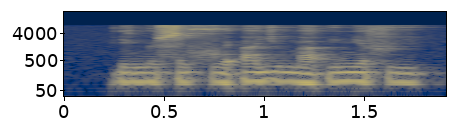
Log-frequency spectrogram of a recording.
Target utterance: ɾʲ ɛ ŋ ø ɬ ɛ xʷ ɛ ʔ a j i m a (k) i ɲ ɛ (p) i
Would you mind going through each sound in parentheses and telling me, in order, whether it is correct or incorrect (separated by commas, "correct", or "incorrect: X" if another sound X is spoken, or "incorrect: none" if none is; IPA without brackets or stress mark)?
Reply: incorrect: ʔ, incorrect: f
